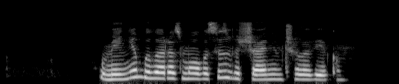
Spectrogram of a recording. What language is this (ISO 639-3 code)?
bel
